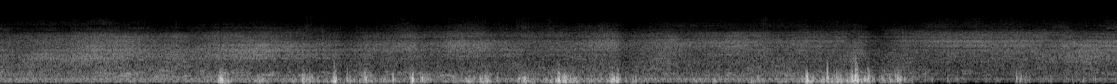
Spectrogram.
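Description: A small model airplane engine buzzes steadily overhead.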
